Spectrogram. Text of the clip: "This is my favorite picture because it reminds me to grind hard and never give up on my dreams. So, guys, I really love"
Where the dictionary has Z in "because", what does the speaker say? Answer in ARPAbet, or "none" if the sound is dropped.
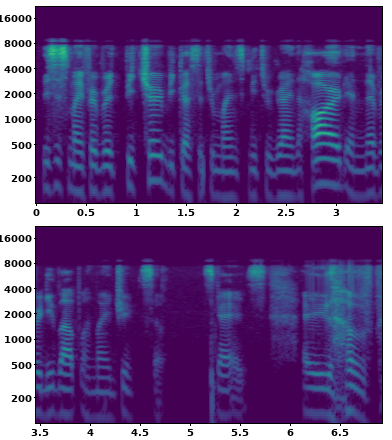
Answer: S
